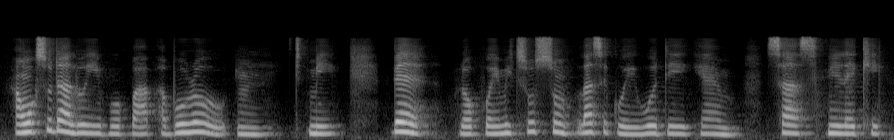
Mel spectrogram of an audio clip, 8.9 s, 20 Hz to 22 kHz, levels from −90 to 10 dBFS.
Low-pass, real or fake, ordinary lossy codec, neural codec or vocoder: 7.2 kHz; fake; none; codec, 16 kHz, 0.3 kbps, FocalCodec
